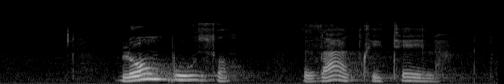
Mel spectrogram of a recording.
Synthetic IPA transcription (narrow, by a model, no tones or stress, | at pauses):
lom̩ɓuzɔ | zaǀʰitʰɛːla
